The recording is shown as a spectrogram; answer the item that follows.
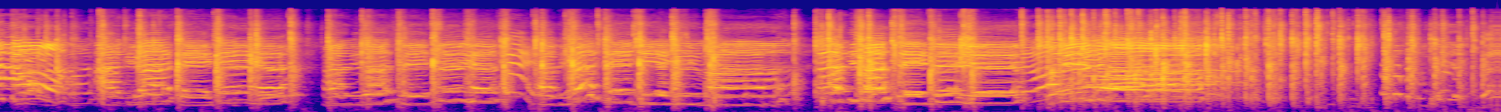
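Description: A group of young women singing together unaccompanied while clapping along to a steady beat, about three claps a second. Near the end the clapping speeds up into quick applause.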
